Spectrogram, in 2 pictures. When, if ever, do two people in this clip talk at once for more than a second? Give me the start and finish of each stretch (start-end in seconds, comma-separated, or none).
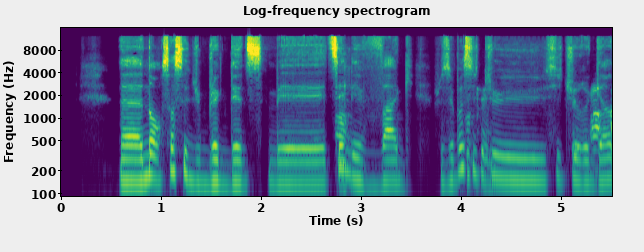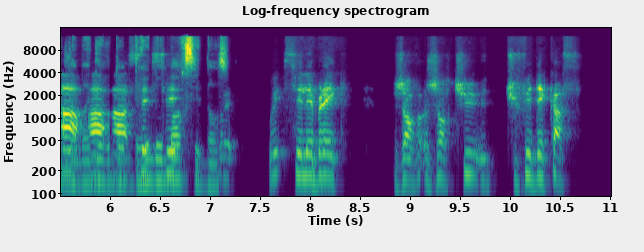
5.1-7.2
